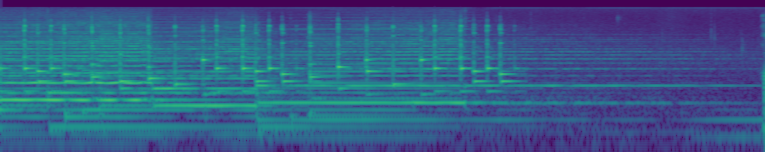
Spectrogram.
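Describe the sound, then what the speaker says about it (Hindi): A phone ringtone plays a bright, repeating electronic melody of stacked tones for several seconds, loud and close, announcing an incoming call in a dubbed Turkish drama scene, then fading into a sustained tone. "बारान आगा, आपने खबर देने को कहा था, इसीलिए फोन किया।"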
